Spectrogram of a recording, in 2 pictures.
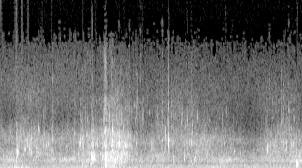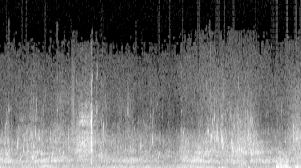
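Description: Wind noise on the microphone and water sloshing against a kayak at sea, with a few scattered light clicks.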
